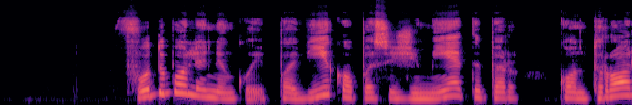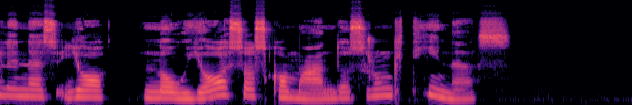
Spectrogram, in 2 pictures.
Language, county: Lithuanian, Vilnius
